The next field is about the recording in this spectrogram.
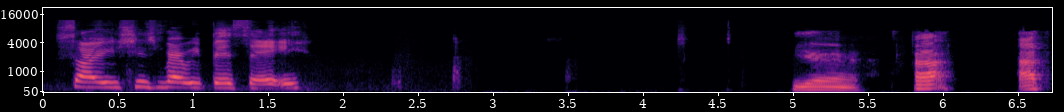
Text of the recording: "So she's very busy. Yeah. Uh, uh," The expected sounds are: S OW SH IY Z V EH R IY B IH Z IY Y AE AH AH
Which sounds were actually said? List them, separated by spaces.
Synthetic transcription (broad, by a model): S OW SH IY Z V EH R IY B IH Z IY Y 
